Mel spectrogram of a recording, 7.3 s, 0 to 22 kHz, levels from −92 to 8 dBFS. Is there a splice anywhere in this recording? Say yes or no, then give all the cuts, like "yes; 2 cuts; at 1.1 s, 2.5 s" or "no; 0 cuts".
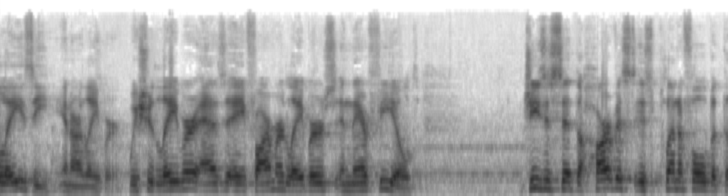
no; 0 cuts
